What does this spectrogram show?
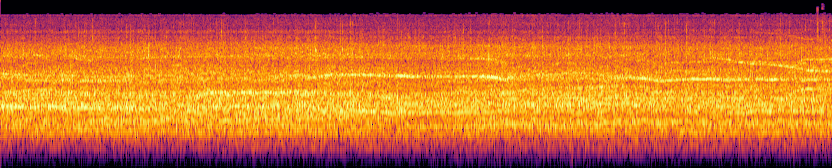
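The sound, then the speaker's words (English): A huge arena crowd roars nonstop, a dense wall of cheering and shouting with a few whistles cutting through, loud and steady from start to finish with no clear voices. “Crowd's going crazy”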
